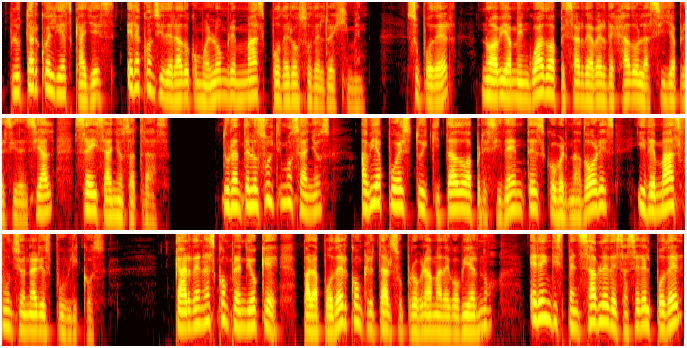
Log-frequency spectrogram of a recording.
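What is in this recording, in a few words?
Spanish Latin America female narrative; spanish americas voice over talent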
